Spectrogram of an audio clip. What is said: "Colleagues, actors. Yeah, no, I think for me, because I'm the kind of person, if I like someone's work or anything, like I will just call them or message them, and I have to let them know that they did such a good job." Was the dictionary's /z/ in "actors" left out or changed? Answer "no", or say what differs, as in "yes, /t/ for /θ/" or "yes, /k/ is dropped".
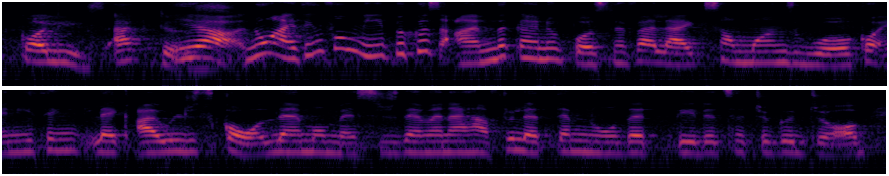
yes, /z/ is dropped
